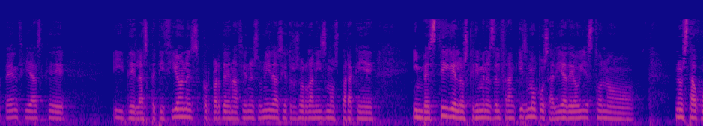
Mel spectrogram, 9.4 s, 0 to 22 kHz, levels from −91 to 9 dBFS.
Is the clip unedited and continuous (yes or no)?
yes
